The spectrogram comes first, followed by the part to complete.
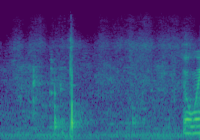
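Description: Raw chicken wings tossed in a stainless steel mixing bowl to coat them evenly in salt and pepper: soft shuffling with two sharp clicks against the bowl, the louder one under a second in.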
